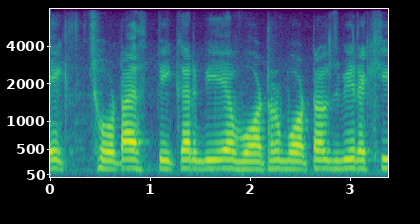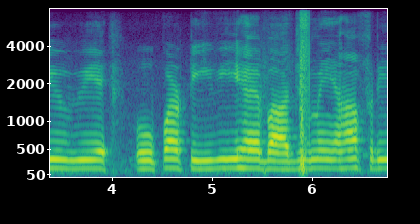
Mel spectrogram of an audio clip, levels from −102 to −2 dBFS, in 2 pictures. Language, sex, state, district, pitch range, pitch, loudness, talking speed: Hindi, male, Chandigarh, Chandigarh, 150-160 Hz, 155 Hz, -16 LUFS, 170 wpm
